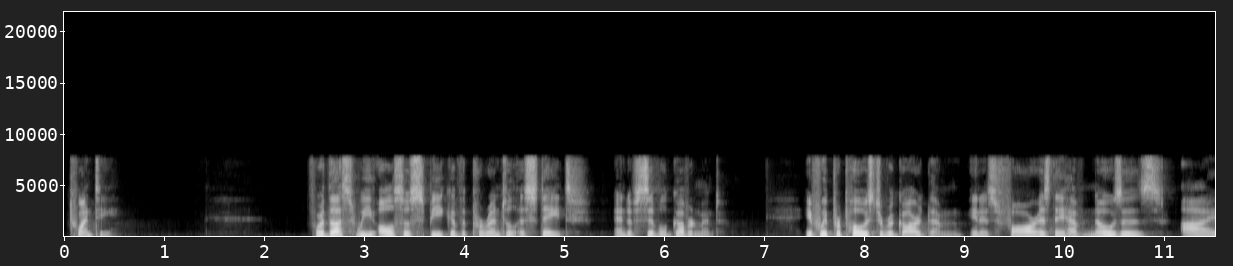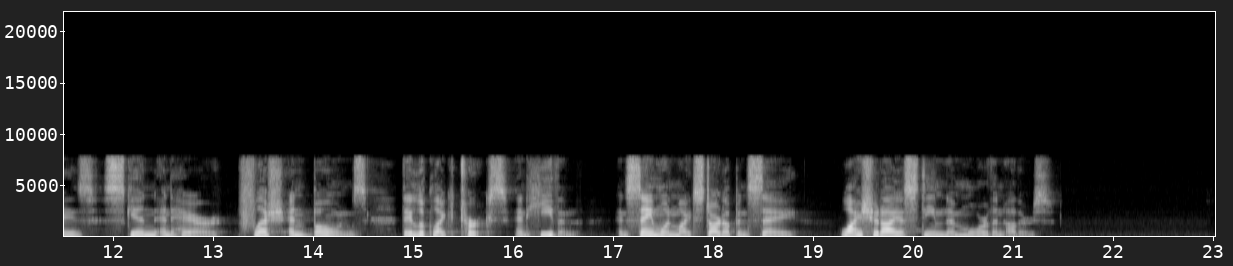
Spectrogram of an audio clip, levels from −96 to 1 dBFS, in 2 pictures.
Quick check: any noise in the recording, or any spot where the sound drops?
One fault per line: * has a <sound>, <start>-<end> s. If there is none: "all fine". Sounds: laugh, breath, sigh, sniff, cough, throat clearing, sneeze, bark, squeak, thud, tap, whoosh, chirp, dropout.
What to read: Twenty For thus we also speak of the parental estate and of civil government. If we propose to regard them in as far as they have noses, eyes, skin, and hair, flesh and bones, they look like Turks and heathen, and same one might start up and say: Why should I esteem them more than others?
all fine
